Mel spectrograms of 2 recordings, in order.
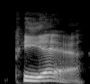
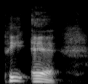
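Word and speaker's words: Pierre (פאר): The word beauty in Hebrew is pronounced Pierre. And it's not the French name Pierre, but it's a Hebrew word, which is P apostrophe E-R, Pierre.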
